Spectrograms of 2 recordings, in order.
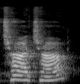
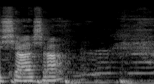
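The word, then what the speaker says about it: Chacha: Do people think my name is Cha Cha? Is like is that the the the first um pronunciation that clicks into people's heads when they see my name is Chaa? You've never heard of a Charlotte Shantel Charmaine. So it doesn't click that it would be Shasha.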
